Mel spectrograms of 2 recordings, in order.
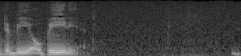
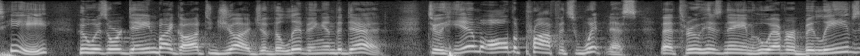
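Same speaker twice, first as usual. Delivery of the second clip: raised, proclaiming scripture voice; scripture reading; 7 semitones higher than usual. Acted. Pastor reading scripture aloud to the congregation, proclaiming. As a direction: read the verse out as a proclamation.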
